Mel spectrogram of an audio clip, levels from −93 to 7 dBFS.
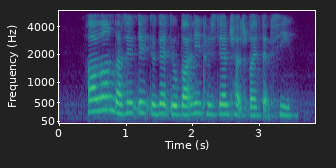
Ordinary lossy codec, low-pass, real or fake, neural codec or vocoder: none; 5.4 kHz; fake; autoencoder, 22.05 kHz, a latent of 192 numbers a frame, VITS, trained on one speaker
